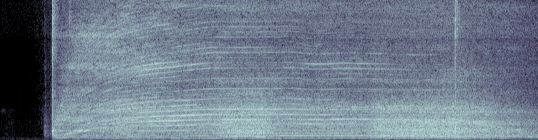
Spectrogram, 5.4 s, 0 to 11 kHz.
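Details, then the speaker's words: Upright vacuum cleaner over 50 years old, run with no bag fitted: motor spins up to a steady high whine and roaring rush with a faint shifting tone; motor sounds fine, but a new belt may be needed. "has the belt no the belt's on yeah I don't sound I think it needs a new belt um"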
